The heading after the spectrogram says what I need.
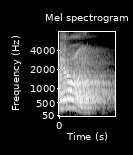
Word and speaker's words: herói: Então, eu sei que é no ró, é o som mais forte e ele é aberto. Se é mais forte, ele é sílaba tônica. E se tem o tom aberto, nós usamos o acento agudo, ok?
